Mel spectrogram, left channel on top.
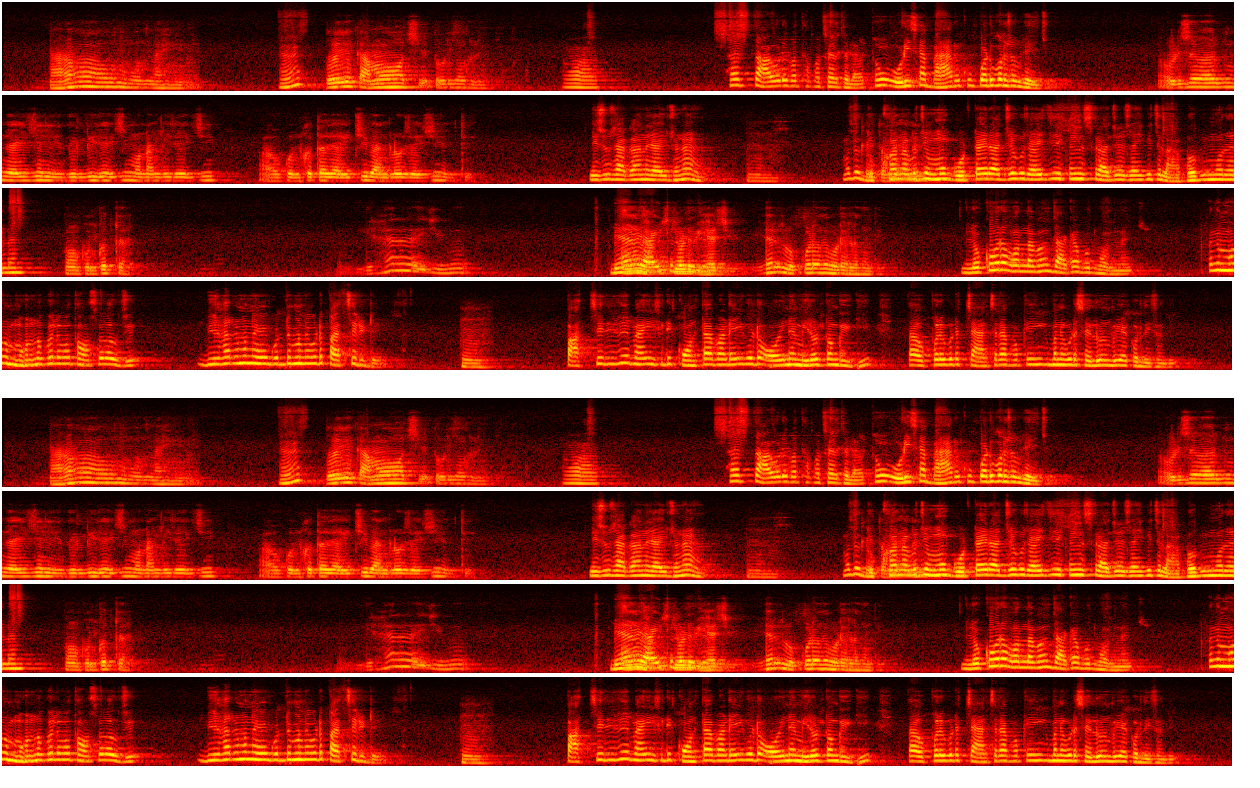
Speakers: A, on the left; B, on the right.
A: ନା ମ ଆଉ ମୋର ନାହିଁ
B: ଆଁ
A: ଦୋ କାମ ଅଛି ଦୋଳି କଣ ଖେଳିବି?
B: ହଁ। ହେ ତ ଆଉ ଗୋଟେ କଥା ପଚାରିଥିଲା? ତୁ ଓଡିଶା ବାହାରକୁ କୁଆଡୁ କୁଆଡେ ସବୁ ଯାଇଛୁ?
A: ଓଡିଶା ବାହାରକୁ ମୁଁ ଯାଇଛି ଦିଲ୍ଲୀ ଯାଇଛି ମନାଲି ଯାଇଛି ଆଉ କୋଲକାତା ଯାଇଛି ବାଙ୍ଗଲୋର ଯାଇଛି ଏମତି।
B: ଏଇ ସବୁ ଜାଗା ମାନେ ଯାଇଛୁ ନା?
A: ହୁଁ
B: ମତେ
A: କାଇଁ
B: ଦୁଃଖ
A: ତମେ ଯାଇନ
B: ଲାଗୁଛି
A: କି
B: ମୁଁ ଗୋଟାଏ ରା ରାଜ୍ୟକୁ ଯାଇଛି କିନ୍ତୁ ସେ ରାଜ୍ୟକୁ ଯାଇକ କିଛି ଲାଭ ବି ମୋର ନାହିଁ।
A: କଣ କୋଲକାତା ବିହାର ହେଇ ଯିବ?
B: ବିହାର
A: ମୁଁ
B: ବି
A: ଭାବିଛି
B: ଯାଇଥିଲୁ
A: କେବେ
B: ସେ
A: ବିହାର
B: ଯୋଉ
A: ଯିବି ବିହାର ଲୋକ ଲୋକ ଗୁଡାକ ସବୁ ବଢ଼ିଆ ଲାଗନ୍ତି।
B: ଲୋକ ଗୁରା ଭଲ ଲାଗନ୍ତି ଜାଗା ବହୁତ ଭଲ ନାହିଁ। କିନ୍ତୁ
A: ହୁଁ
B: ମୋର ମନେ କହିଲେ ମତେ ହସ ଲାଗୁଛି ବିହାର ମାନେ ଗୋଟେ ମାନେ ଗୋଟେ ପାଚିରି ଟାଇମ୍
A: ହୁଁ।
B: ସେଥିିରେ ଭାଇ ସେଠି କଣ୍ଟା ବାଡେଇ ଗୋଟେ ଅଇନା ମିର ଟଙ୍ଗିକି ତା ଉପରେ ଗୋଟେ ଚାଞ୍ଚରା ପକି ମାନେ ଗୋଟେ ସେଲୁନ ବିୟଆ କରିଦେଇଛନ୍ତି।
